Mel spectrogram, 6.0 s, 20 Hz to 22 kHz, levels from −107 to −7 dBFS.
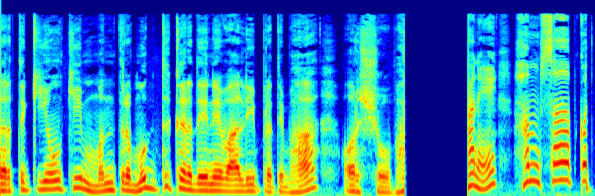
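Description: At 4.04 s, right after "देने वाली प्रतिभा और", the speech cuts out and the output stays silent until 4.68 s, a gap of about 0.64 s. This is a playback stall: the signal stops in mid-flow and then resumes. The likely cause is the player running out of buffered data or its output thread being blocked, so nothing reached the output during that interval.

From 4.68 s to 5.86 s the player performs a catch-up at higher speed, draining its backlog by resampling. Playback runs at 1.5 times normal rate, so the speech is both hurried and shifted up by roughly seven semitones, giving a thin, chipmunk-like quality. Because resampling changes tempo and pitch together, the two cannot be separated here. Near 5.86 s the rate and pitch return to normal.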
